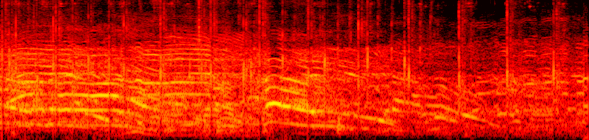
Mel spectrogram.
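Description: Several young male voices shouting and calling across an outdoor football pitch, overlapping, with repeated high calls that fall in pitch.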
